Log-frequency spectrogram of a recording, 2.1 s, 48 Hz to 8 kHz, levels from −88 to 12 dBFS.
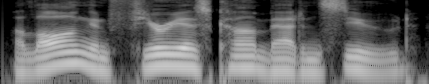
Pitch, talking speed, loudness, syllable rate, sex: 125 Hz, 170 wpm, -17 LUFS, 4.5 syllables/s, male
